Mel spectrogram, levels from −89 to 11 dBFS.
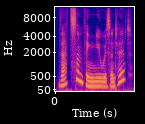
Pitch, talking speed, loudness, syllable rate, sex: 205 Hz, 190 wpm, -17 LUFS, 4.7 syllables/s, female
